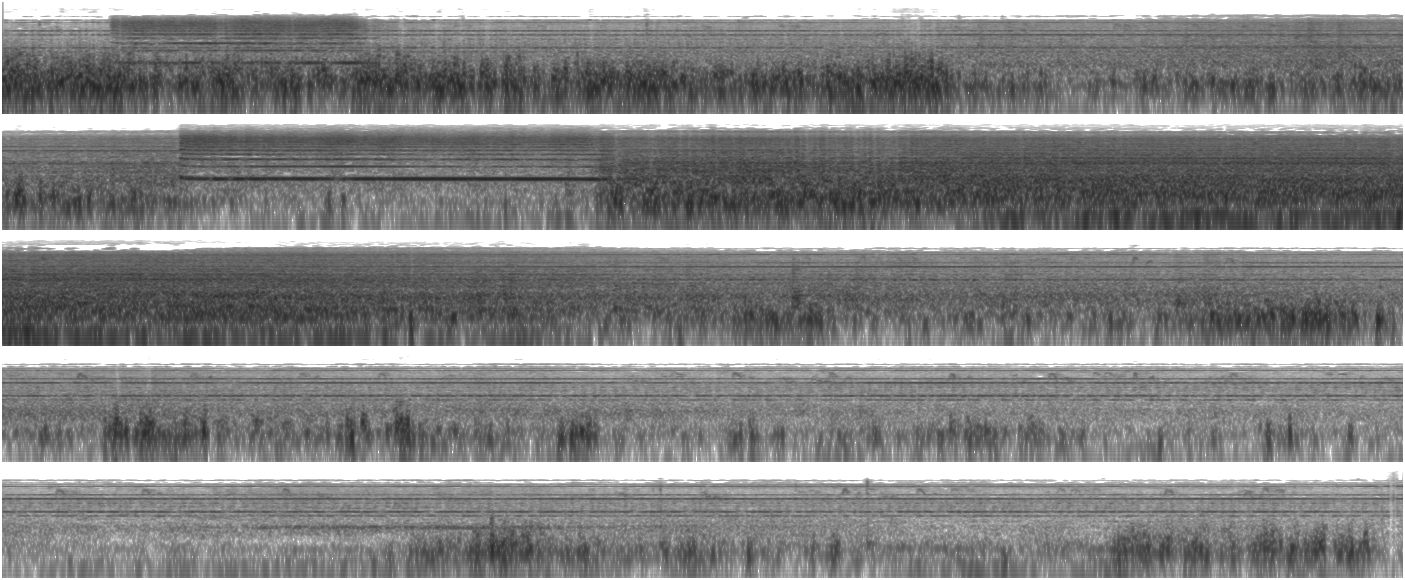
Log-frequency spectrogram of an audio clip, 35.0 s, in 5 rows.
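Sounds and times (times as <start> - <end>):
train rolling past: 0.0 - 35.0
train horn blast: 0.5 - 2.0, 7.9 - 10.3.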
